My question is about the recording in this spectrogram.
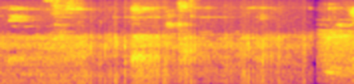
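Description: A small pet dog making soft, low noises close to the microphone.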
